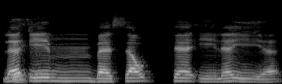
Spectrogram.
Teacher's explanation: Jadi pastikan sa nipis, ta nipis, di tengah-tengah tu muncung mulut saja isyarat kepada to yang tebal saja, tanpa qalqalah, tanpa disebutkan to sedikit pun.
